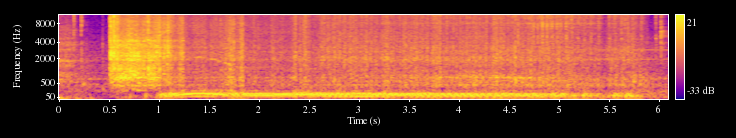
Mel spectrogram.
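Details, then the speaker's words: 2004 Infiniti G35x with used ECM installed and keys reprogrammed for immobilizer: cranks, catches, runs rough a few seconds then sags and dies; torn/cracked MAF sensor suspected as cause. "You programmed it. No, I mean, it should stay running. I don't know why. That's a MAF sensor."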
